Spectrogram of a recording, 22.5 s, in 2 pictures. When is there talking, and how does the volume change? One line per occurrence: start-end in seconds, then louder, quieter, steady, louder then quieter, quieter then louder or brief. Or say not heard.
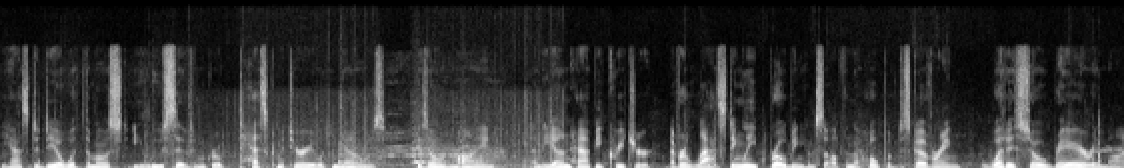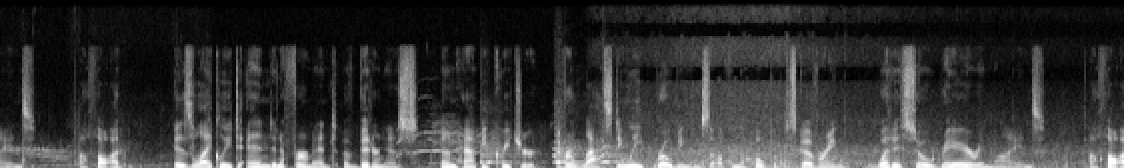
0.0-22.4 steady.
